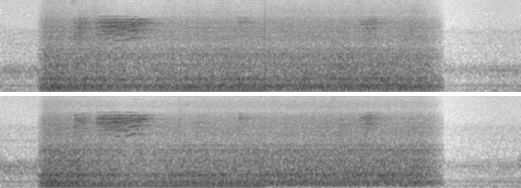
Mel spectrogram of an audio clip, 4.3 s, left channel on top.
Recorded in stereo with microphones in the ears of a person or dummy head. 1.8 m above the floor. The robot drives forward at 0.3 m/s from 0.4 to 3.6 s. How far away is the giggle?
No giggle in this recording.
